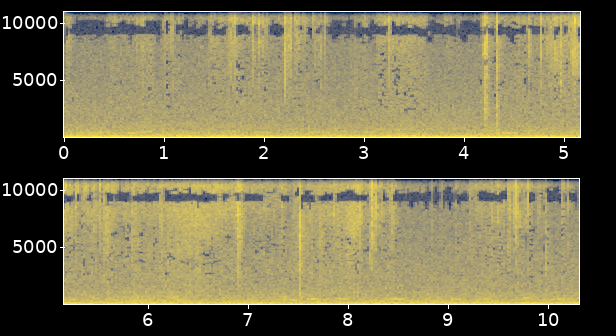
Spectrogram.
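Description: Faint rustling and soft squishing of hair being twisted by hand, with scattered small crackles over a low steady hum.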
